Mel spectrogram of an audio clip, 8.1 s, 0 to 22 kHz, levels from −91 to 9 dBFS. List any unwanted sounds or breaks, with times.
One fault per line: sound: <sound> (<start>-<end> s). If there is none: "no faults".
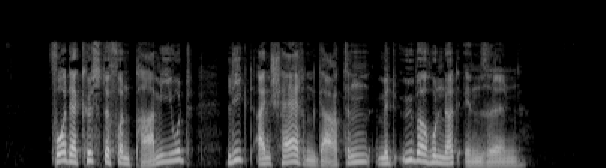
no faults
